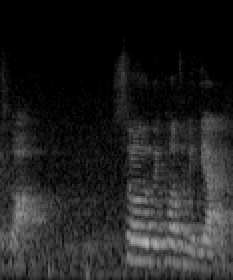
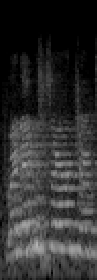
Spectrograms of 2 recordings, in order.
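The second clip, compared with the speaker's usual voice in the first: louder, pushing through; insistent; 6 semitones higher, 4 dB louder than usual. Acted. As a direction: repeat it firmly over protest. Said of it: "Will you please stop it?".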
